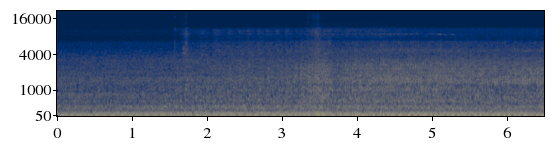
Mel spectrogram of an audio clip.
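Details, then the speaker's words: Diesel truck after new fuel filter and fuel pressure sensor, primed after running low on fuel (air in fuel or sensor suspected): steady, even idle with deep constant rumble, no misses or knocks; running normally. "right so far we're in business"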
